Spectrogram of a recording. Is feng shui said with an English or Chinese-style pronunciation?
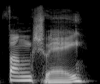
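Chinese-style. It is said with an exaggerated Chinese-style pronunciation. The speaker calls it wrong. "I'm not going to be like feng shui"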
